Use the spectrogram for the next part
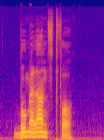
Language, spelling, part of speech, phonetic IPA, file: Polish, bumelanctwo, noun, [ˌbũmɛˈlãnt͡stfɔ], Pl-bumelanctwo.ogg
